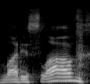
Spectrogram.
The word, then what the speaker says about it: Vladislav: may have heard called What is Love? Baby, don't hurt me. Don't hurt me no more. So this is usually how you can remember how to pronounce my name. Vladislav is that similar.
